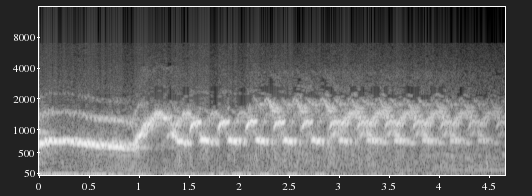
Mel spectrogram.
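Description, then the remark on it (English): A parrot mimics a siren: a steady, loud whistled tone that breaks into a quick wavering wail, pitch rising and falling repeatedly for several seconds, with no voices. “The parrot made that incredible sound again.”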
